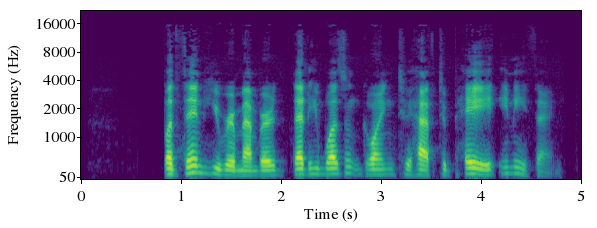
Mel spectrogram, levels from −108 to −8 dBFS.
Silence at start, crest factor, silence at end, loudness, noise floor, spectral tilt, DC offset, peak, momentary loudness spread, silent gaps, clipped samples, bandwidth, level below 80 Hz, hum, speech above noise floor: 0.85 s; 20 dB; 0.4 s; -24 LUFS; -89 dBFS; -6.5 dB/octave; under 0.1%; -4 dBFS; 10 LU; none; under 0.1%; 7 kHz; -70 dBFS; none; 64 dB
